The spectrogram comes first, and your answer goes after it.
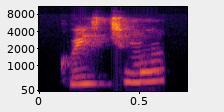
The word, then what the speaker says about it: Christmas: holiday of the year in Europe are Christmas, Christmas. Christmas, and Easter. Easter. Easter. No Christmas, o T é mudo.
